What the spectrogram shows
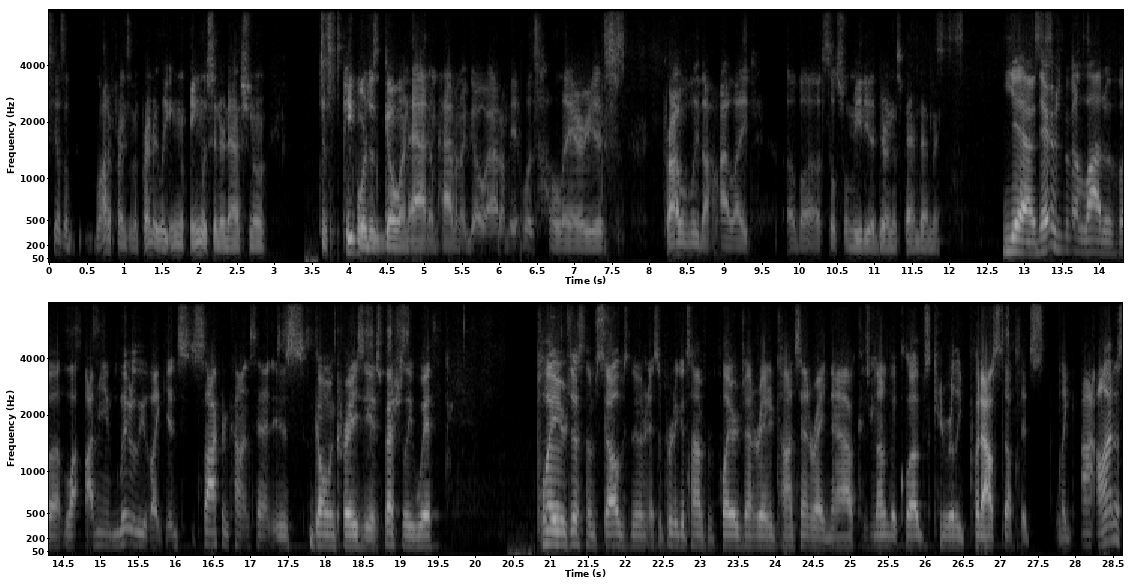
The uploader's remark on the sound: The boys come to you from different parts of the country over Skype due to the you know what...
